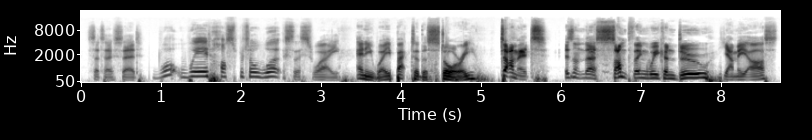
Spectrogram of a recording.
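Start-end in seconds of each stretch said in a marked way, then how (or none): 0.9-3.3 slow sarcastic aside. Acted. 5.2-7.9 loud, desperate cry; desperate outburst. A narrator's reading.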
